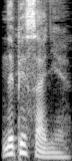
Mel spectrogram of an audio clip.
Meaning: writing, way of writing, spelling
- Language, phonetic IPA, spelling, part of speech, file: Russian, [nəpʲɪˈsanʲɪje], написание, noun, Ru-написание.ogg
